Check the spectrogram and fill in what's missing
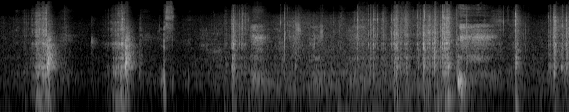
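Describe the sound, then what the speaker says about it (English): Fresh ginger being cut with a knife on a board: a series of firm, irregular chops and thuds up close, some quicker scraping strokes in between, no talking. "So I like to cut up my ginger. I cut it up just like this."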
